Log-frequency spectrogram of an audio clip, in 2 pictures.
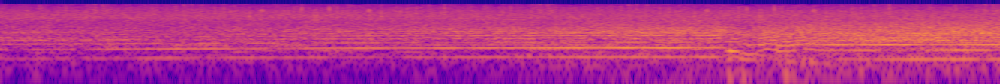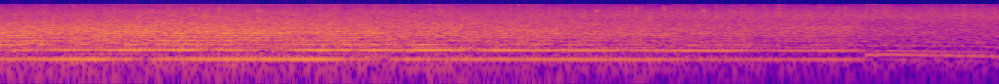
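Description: A racing car's engine roars at high revs as the car speeds past.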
